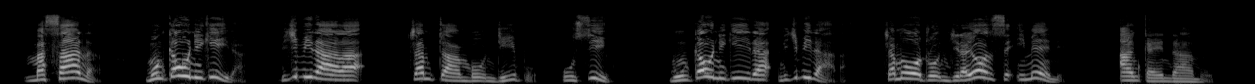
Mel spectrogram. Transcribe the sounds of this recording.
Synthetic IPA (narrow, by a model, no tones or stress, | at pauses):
masaːna̰ | muŋkaunikiɾa̰ | ndit͡ʃipiɾala | t͡ʃam̩tambɔndipɔ | usiku | muŋkaunik̬iɾandit͡ʃipiɾa̰la | t͡ʃamɔt̬ɔnd͡ʒiɾajɔnsɛʔimɛnɛ | aŋkajɛndaːmɔ̰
